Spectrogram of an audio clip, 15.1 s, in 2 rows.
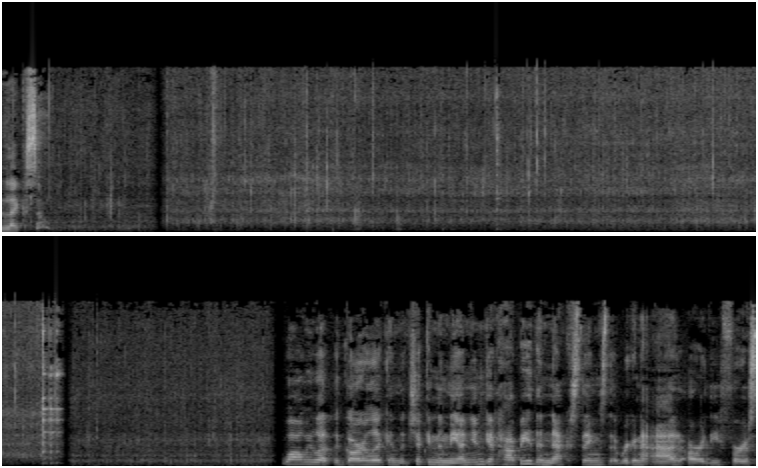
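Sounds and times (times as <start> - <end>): chicken and onion sizzling: 0.0 - 11.3.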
